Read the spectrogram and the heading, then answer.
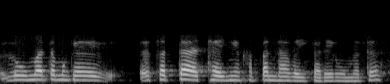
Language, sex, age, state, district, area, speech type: Sindhi, female, 30-45, Rajasthan, Ajmer, urban, conversation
